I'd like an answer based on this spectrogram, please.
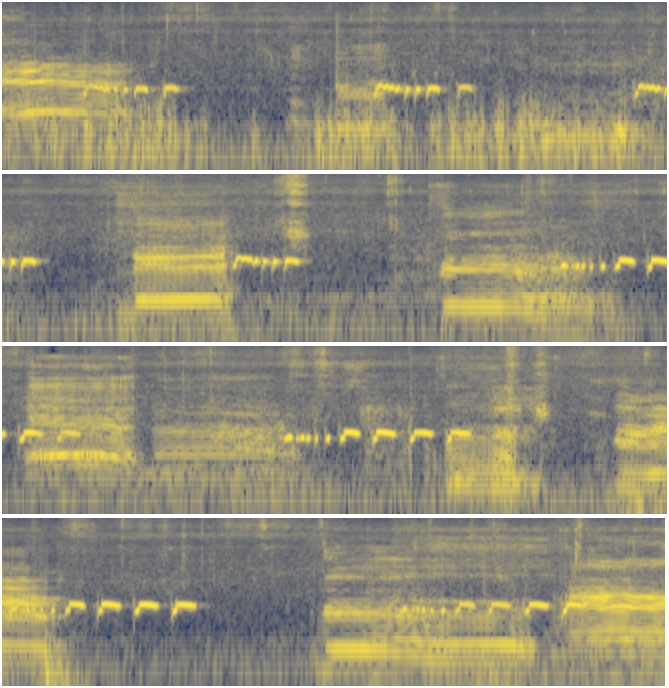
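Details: A large herd of tame cows herded across the countryside, giving many overlapping moos of varied pitch, some deep and some higher and strained, with a stepped whistle-like tone repeating often and steady outdoor rumble.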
